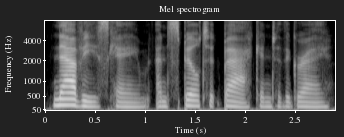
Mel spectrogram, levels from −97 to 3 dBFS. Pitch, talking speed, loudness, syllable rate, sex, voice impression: 160 Hz, 185 wpm, -22 LUFS, 4.1 syllables/s, female, very feminine, slightly young, slightly adult-like, thin, very tensed, powerful, bright, very hard, very clear, fluent, very cool, intellectual, very refreshing, sincere, slightly calm, reassuring, unique, elegant, slightly wild, sweet, very lively, strict, intense, sharp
